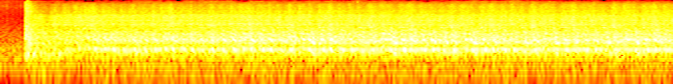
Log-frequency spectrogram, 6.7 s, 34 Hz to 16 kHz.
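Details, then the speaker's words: 1986 Ford F-150 after a carburetor change, cranked without firing to get fuel up and check pressure: the starter churns at a steady, even pace for several seconds. Normal cranking. "I just want to get fuel up in it for starters and make sure we got pressure so I'm just going to crank it over a little bit"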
